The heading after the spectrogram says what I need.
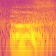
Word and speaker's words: Oeuvre: But it's more like or that's it. That's how some people pronounce it.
